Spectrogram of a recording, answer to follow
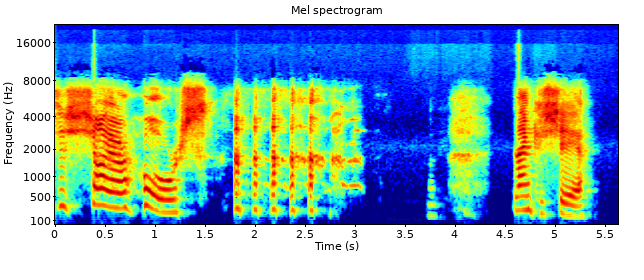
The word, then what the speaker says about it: Lancashire: Okay, sorry. We say Shire. Lancashire. You always pronounce the shires. Yes, we like it's a shire horse. Like it's a shire horse. Lancashire.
